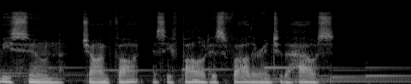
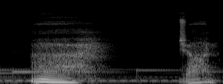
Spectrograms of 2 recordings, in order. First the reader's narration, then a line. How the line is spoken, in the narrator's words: his father sighed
